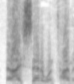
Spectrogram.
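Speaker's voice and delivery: usual speaking voice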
